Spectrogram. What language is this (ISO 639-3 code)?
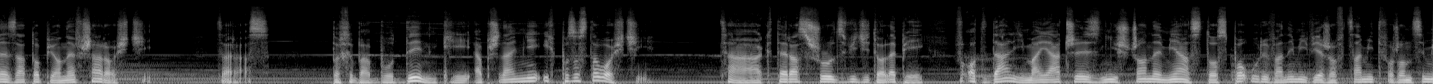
pol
